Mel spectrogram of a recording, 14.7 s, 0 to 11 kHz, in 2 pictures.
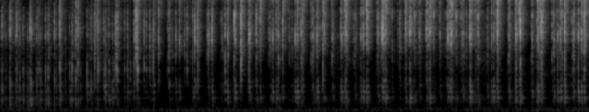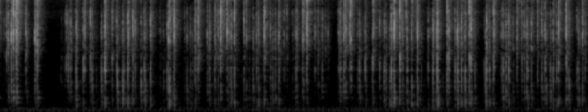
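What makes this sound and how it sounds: Long acrylic nails tap rapidly on the front of a full, clear, rigid plastic bottle of white body lotion, about 600 ml. The result is a dense stream of crisp, bright clicks with almost no low end, each dying away at once. The tapping runs steadily, with only a brief pause around the eight-second mark.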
